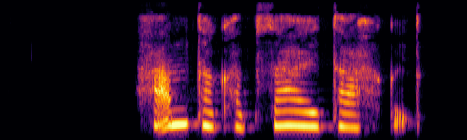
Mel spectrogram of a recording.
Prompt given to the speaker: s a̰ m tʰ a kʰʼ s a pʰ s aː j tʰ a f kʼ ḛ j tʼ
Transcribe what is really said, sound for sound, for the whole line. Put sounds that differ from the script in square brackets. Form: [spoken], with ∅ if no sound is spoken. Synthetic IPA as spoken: [ħ] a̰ m tʰ a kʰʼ [ħ] a pʰ s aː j tʰ a [ħ] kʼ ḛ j tʼ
